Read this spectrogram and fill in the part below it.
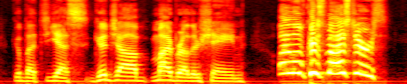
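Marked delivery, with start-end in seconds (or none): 2.8-3.8 very loud, shrill, high-pitched yell. Retelling a brother shouting from a quiet crowd: imitating a loud fan shout. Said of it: "like, really loud".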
